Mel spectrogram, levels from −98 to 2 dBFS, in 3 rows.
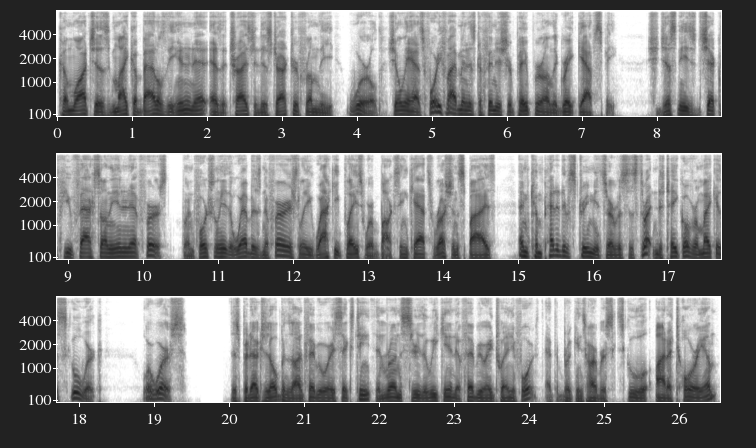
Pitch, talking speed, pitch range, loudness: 95 Hz, 195 wpm, 85-110 Hz, -17 LUFS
